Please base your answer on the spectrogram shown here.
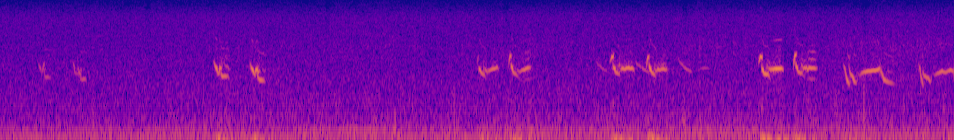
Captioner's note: birds chirping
